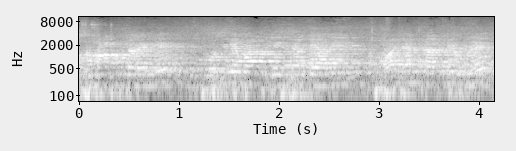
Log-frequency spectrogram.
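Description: A man's voice in drawn-out phrases, with some notes held for a moment.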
